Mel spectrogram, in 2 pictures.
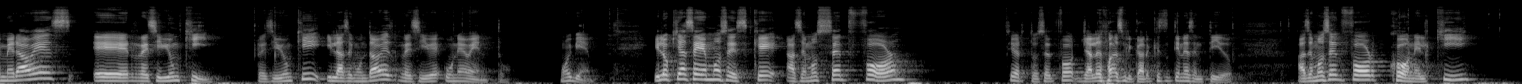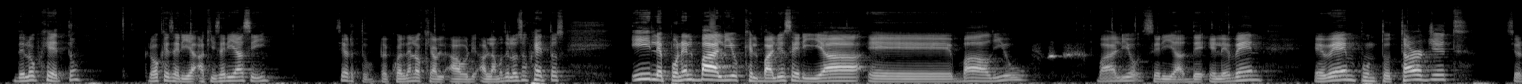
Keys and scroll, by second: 1.7 i, 1.8 space, 2.8-3.8 typing, 5.0 super+s, 6.6 Tab, 7.1-8.0 typing, 8.3 Return, 10.0 shift+9, 11.6 BackSpace, 12.7 shift+[, 12.7 space, 15.5-16.4 typing, 17.6 Left, 17.6 BackSpace, 17.6 ], 17.8 Left, 18.1 [, 19.5 shift+;, 19.5 space, 21.8 Up, 22.4 super+Right, 22.4 Return, 22.4-23.5 typing, 24.6-26.8 typing, 28.1-29.9 typing.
